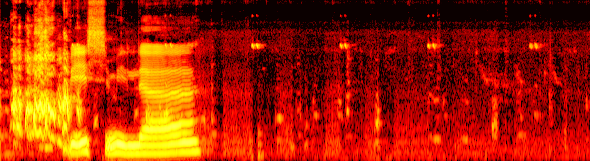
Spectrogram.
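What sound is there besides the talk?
chickens clucking as they are let out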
